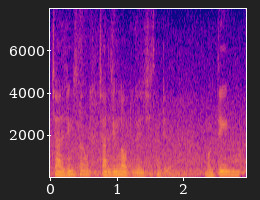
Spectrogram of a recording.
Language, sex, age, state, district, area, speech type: Marathi, male, 18-30, Maharashtra, Sangli, urban, spontaneous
